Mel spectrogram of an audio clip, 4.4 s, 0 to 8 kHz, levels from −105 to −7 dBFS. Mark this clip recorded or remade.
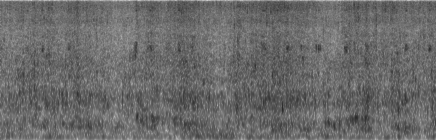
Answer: recorded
